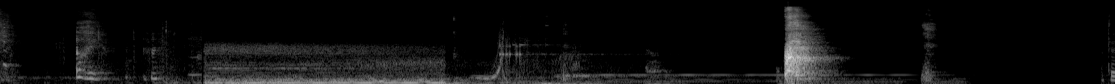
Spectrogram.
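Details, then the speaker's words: Woman gaming, about to announce she needs to sneeze: a single sharp explosive sneeze against game sounds and a steady hum; sneezing. "Блин очень не в тему чихнула и сейчас буду чихать"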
